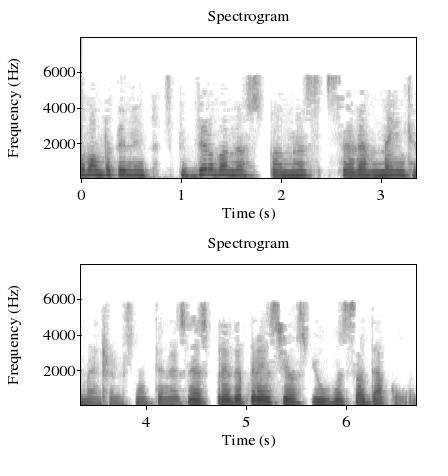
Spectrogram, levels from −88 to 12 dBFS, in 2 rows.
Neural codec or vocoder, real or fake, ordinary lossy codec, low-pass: codec, 16 kHz, 1.1 kbps, Voila-Tokenizer; fake; MP3, 24 kbps; 7.2 kHz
